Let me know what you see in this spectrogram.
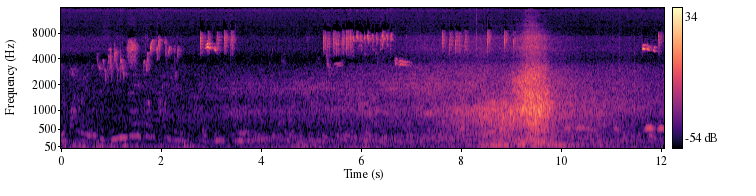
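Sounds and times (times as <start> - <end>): small songbird chirping: 0.1 - 9.1, 10.0 - 12.0.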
